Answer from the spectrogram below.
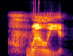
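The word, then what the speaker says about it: Cuilén: We're going to find out how to pronounce that name because I cannot figure it out. Culain. And all these names. Quellian.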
